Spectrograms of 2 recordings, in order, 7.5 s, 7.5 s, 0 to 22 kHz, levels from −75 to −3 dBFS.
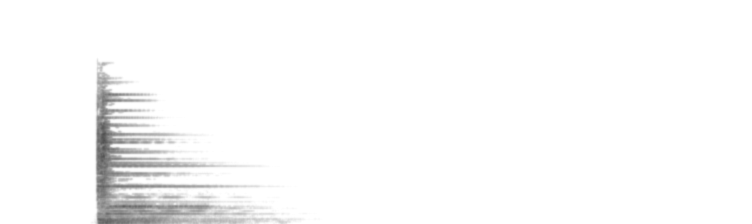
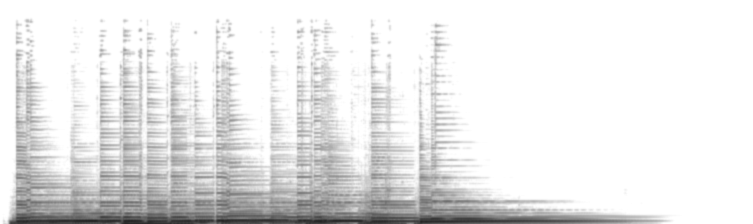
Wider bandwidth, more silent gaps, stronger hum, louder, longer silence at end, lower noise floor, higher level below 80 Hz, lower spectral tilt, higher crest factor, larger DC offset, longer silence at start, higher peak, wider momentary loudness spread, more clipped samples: second, 16 kHz vs 19.5 kHz; neither; neither; second, -23 LUFS vs -15 LUFS; first, 5.15 s vs 1.3 s; about the same, under -90 dBFS vs -88 dBFS; second, -76 dBFS vs -50 dBFS; second, -1 dB/octave vs -7 dB/octave; first, 30 dB vs 14 dB; neither; first, 0.95 s vs 0.1 s; about the same, -4 dBFS vs -2 dBFS; first, 20 LU vs 10 LU; neither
